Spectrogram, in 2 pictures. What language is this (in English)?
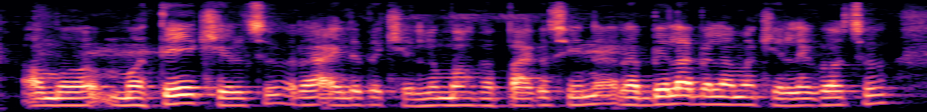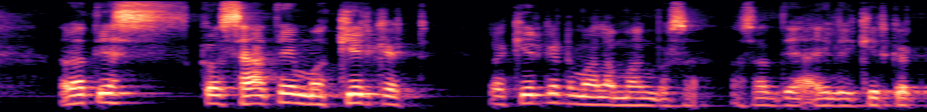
Nepali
